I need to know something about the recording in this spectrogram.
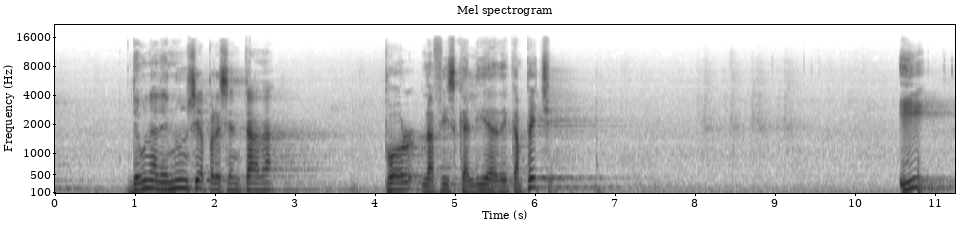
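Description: An elderly man speaks emphatically into a microphone in short bursts.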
